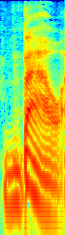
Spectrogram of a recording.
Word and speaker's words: Bao: With a wonderful short bow. I think that's how you pronounce it. – Yeah. – B-A-O. – Which is the name of a dumpling.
